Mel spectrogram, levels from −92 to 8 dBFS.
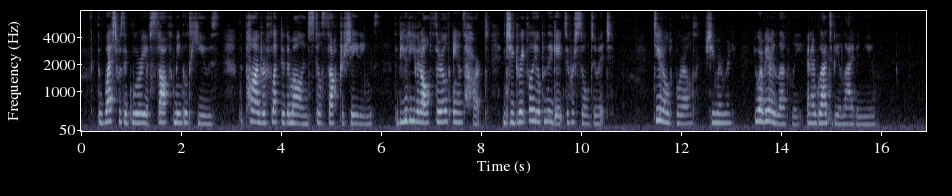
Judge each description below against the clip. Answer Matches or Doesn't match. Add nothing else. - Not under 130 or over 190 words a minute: Doesn't match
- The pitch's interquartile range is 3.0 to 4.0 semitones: Doesn't match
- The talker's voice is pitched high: Matches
